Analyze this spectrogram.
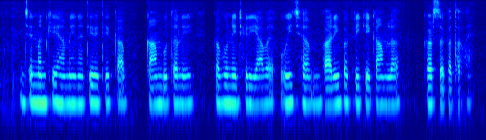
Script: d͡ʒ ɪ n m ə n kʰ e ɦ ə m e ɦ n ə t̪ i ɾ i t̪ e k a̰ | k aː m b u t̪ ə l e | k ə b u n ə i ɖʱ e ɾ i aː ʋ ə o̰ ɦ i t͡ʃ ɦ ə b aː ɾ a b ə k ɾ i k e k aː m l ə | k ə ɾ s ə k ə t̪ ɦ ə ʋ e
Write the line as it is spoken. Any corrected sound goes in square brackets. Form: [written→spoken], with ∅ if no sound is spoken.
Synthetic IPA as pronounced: d͡ʒ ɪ n m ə n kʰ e ɦ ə m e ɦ n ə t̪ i ɾ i t̪ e k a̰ | k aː m b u t̪ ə l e | k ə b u n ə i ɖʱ e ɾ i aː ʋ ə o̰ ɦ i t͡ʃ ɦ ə b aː ɾ [a→i] b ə k ɾ i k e k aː m l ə | k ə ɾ s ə k ə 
